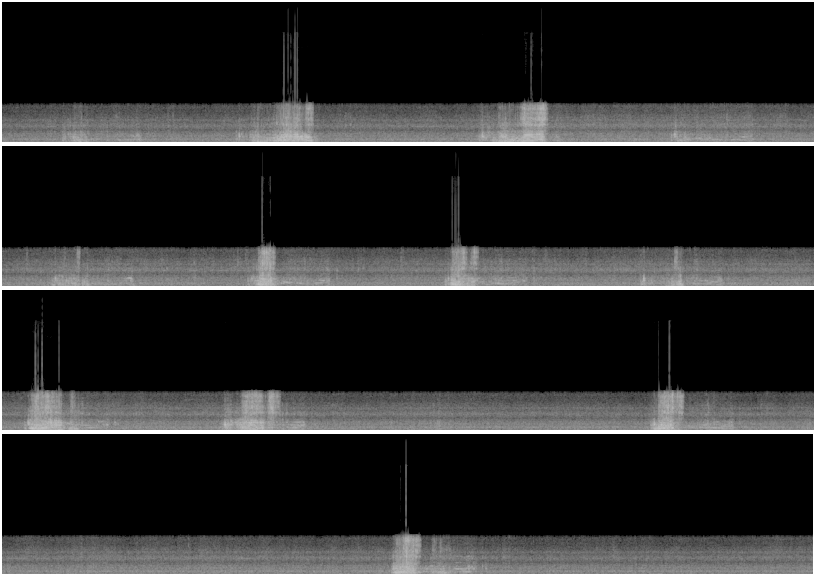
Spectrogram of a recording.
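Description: Inside a car's cabin, windshield wipers on an intermittent setting sweep wet snow off the glass, each pass a short scraping swish, coming every two to four seconds. Under them runs a low steady hum from the engine and the tyres on the snowy road.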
